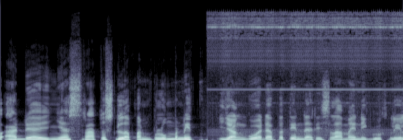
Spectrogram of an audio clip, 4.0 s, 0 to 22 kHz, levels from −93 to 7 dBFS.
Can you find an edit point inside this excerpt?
yes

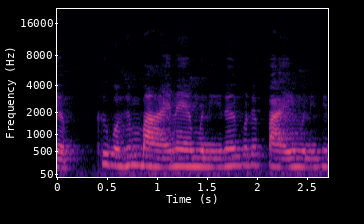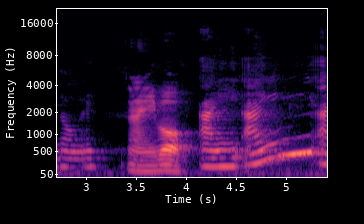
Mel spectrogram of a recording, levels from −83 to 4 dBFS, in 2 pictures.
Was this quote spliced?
no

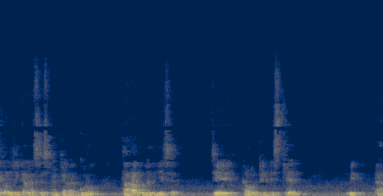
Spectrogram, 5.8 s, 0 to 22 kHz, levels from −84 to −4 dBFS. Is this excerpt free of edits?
yes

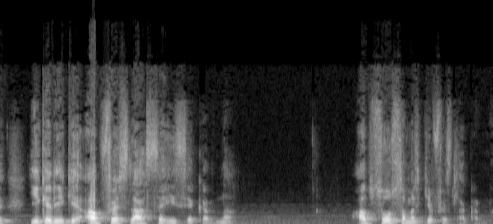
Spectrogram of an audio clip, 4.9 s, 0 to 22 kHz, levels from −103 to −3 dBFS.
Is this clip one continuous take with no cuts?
yes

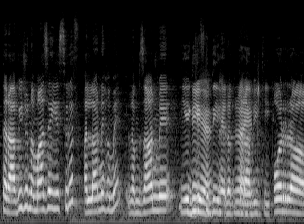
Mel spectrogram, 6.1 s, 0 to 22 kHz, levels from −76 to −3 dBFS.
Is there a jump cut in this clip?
no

